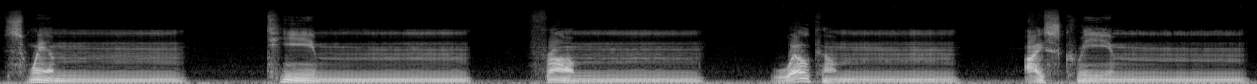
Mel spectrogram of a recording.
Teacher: be very relaxed almost puffy feeling not pressed together or tight feel a vibration in the fleshy part of the lips now sustain the M in these words swim team from welcome · the M is a nasal labial consonant made with the lips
